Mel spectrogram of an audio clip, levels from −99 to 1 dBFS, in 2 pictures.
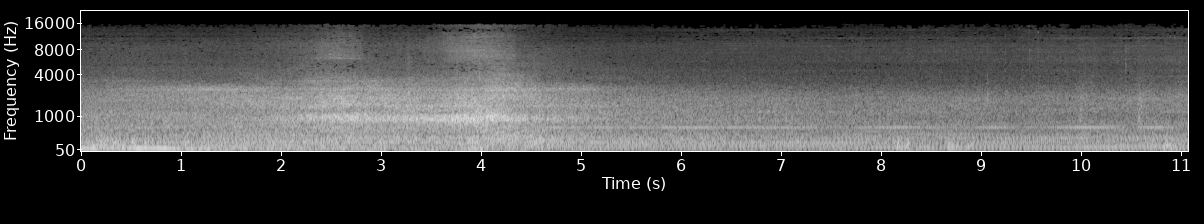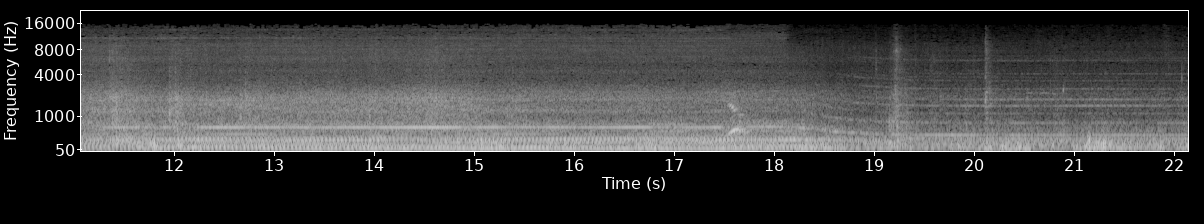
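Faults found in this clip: No technical faults were found anywhere in the signal, so no symptoms, times or components are listed for this review.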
